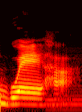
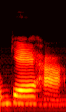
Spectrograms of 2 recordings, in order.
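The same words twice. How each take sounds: First: A U sound is heard after the G. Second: No U sound is heard after the G. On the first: The speaker calls it wrong. "aqui eu não falo guerra" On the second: The speaker calls it right. "eu falo guerra. Olha que o U não está aparecendo o som"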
